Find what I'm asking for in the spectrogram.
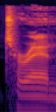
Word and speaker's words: Tyrann: I know I was told by a listener that that's not how you say it, but I looked it up, and they say you're supposed to say it like Byron, but it's with a T. That's what Google says, so his name is now Tyrann.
